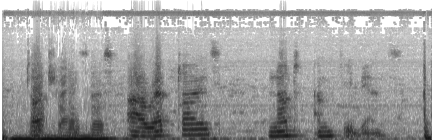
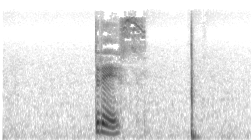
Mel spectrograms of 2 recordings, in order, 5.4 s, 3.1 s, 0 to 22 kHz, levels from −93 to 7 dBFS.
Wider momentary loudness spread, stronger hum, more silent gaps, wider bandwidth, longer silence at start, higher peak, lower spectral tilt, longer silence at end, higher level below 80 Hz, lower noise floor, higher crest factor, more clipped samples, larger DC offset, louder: second, 16 LU vs 19 LU; neither; neither; about the same, 16.5 kHz vs 16 kHz; second, 0.05 s vs 1.2 s; first, 0 dBFS vs -6 dBFS; first, -8 dB/octave vs -2.5 dB/octave; second, 0 s vs 0.7 s; first, -10 dBFS vs -64 dBFS; second, -27 dBFS vs -65 dBFS; second, 8 dB vs 24 dB; first, 1% vs under 0.1%; neither; first, -10 LUFS vs -26 LUFS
